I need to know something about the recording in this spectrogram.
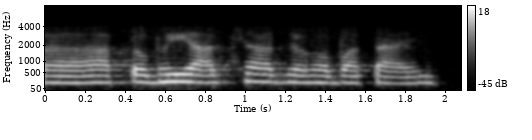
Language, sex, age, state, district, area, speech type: Hindi, female, 60+, Bihar, Madhepura, rural, conversation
